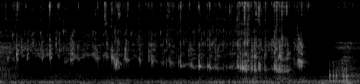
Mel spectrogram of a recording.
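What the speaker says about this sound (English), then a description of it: "Pour some vinegar in there." Vinegar is poured into a container, giving close, faint trickling and dripping splashes in uneven bursts that end in a short, sharper splash.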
